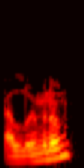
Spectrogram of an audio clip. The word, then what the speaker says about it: aluminum: has a specially designed aluminum or aluminium depending on which nation you're in is how you pronounce it and some blue LED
